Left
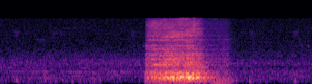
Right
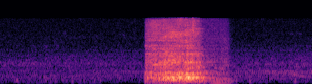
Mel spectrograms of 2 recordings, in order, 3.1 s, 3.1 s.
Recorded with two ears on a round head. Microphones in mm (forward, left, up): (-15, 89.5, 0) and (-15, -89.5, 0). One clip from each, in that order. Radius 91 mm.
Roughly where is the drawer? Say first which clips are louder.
Right 1 dB; right.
